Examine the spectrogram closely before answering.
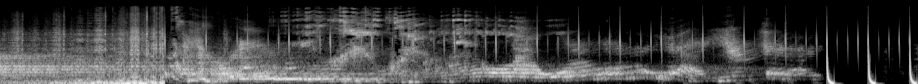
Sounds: music, scratching (performance technique)

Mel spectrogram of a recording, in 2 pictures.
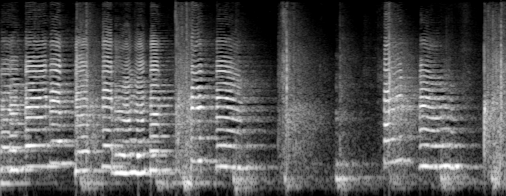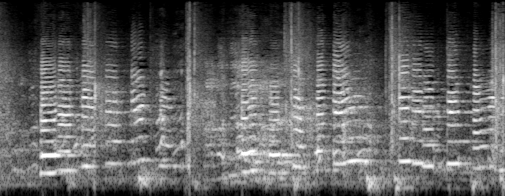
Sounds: jazz, clapping, funk, music

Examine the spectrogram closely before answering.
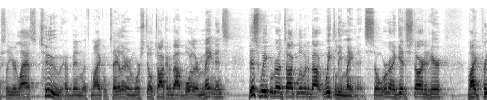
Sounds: speech

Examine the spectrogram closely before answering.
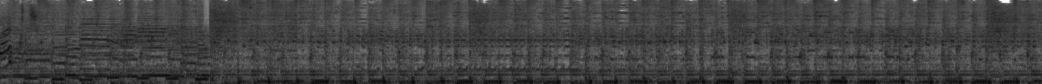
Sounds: music

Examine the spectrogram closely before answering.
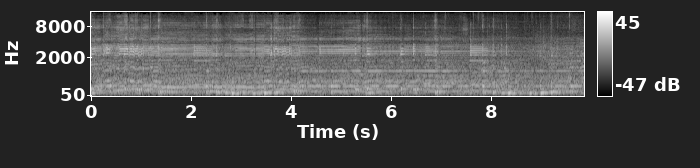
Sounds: playing sitar

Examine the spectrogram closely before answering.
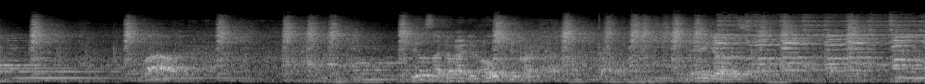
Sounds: music, speech

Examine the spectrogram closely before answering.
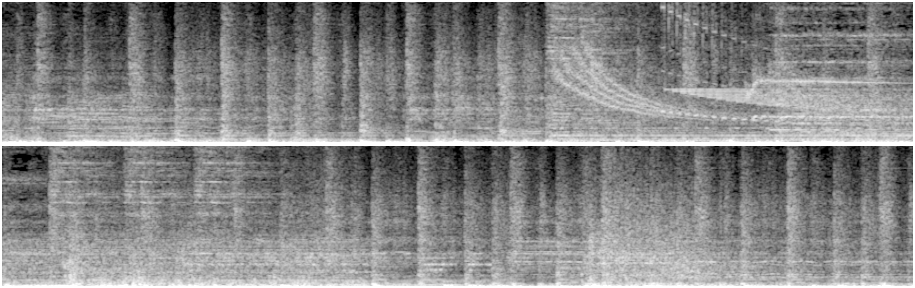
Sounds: music

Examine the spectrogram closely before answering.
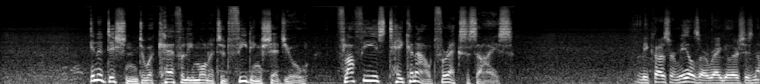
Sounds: speech, inside a small room

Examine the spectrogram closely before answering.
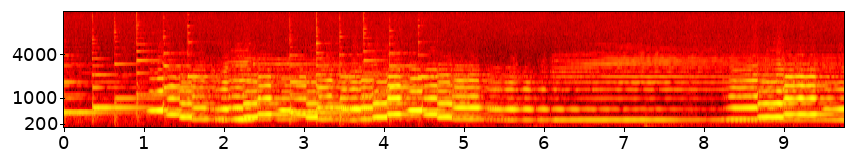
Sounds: bowed string instrument, violin, harp, pizzicato

